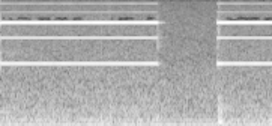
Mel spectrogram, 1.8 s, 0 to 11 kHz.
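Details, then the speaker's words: Continuity tester on Gorf ROM/RAM board: steady high tone cuts out briefly then returns at the same pitch, showing RAM socket pin 23 shorted to pin 1 (and pin 16) when it shouldn't be. "You can hear it. Pin 23, pin 1. Pin 1 is supposed to be connected, but 23 is not supposed to be connected to 1."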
